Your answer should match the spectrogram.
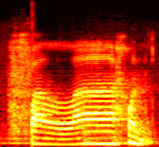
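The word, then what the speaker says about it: فلاح: Dibacanya gimana? Falahun. La-nya itu ada tasdidnya ya. Falahun.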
